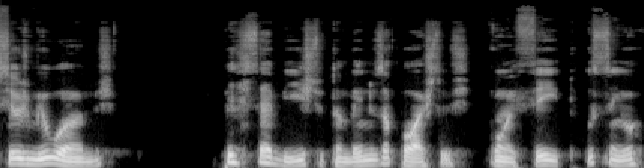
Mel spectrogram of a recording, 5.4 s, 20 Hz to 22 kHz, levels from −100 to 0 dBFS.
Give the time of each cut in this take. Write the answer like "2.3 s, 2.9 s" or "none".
1.7 s, 4.0 s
